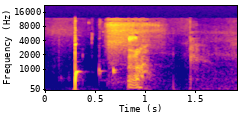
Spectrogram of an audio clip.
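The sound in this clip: A bottle being opened during a cocktail tasting gives one sharp pop, then a soft hissing rush that fades, followed by faint rustling.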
